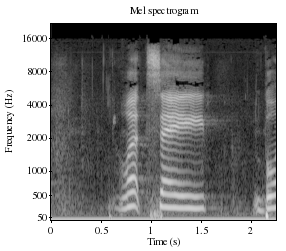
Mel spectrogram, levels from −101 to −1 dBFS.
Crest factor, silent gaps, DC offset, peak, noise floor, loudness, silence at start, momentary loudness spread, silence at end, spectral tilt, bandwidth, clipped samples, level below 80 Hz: 18 dB; none; 3%; -4 dBFS; -47 dBFS; -18 LUFS; 0.05 s; 17 LU; 0 s; -2.5 dB/octave; 16 kHz; under 0.1%; -40 dBFS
